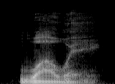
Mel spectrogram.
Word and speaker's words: Huawei: Huawei. – Huawei.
